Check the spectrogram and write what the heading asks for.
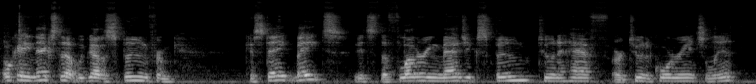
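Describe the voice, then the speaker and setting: A man's voice: a little high, moderate pace. Easygoing man reviewing fishing baits. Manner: relaxed, chatty, many ums and uhs. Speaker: fishing channel host. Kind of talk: casual bait review.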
